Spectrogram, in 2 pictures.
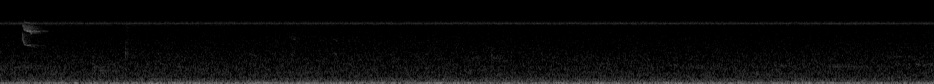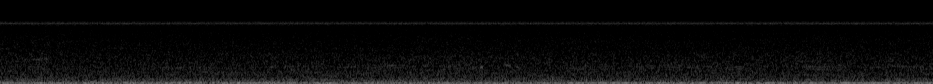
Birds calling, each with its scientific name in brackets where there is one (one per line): unidentified bird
